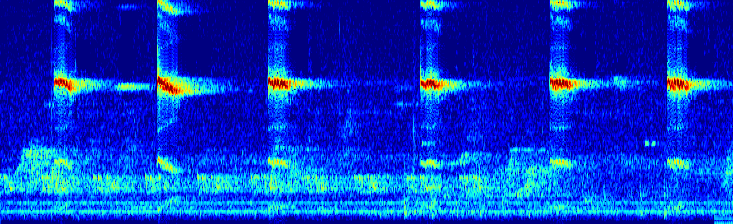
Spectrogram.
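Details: Black-backed Dwarf Kingfisher in Thailand, tiny but shrill-voiced, giving six very high, thin, shrill notes about one second apart over a steady buzzing background hum.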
